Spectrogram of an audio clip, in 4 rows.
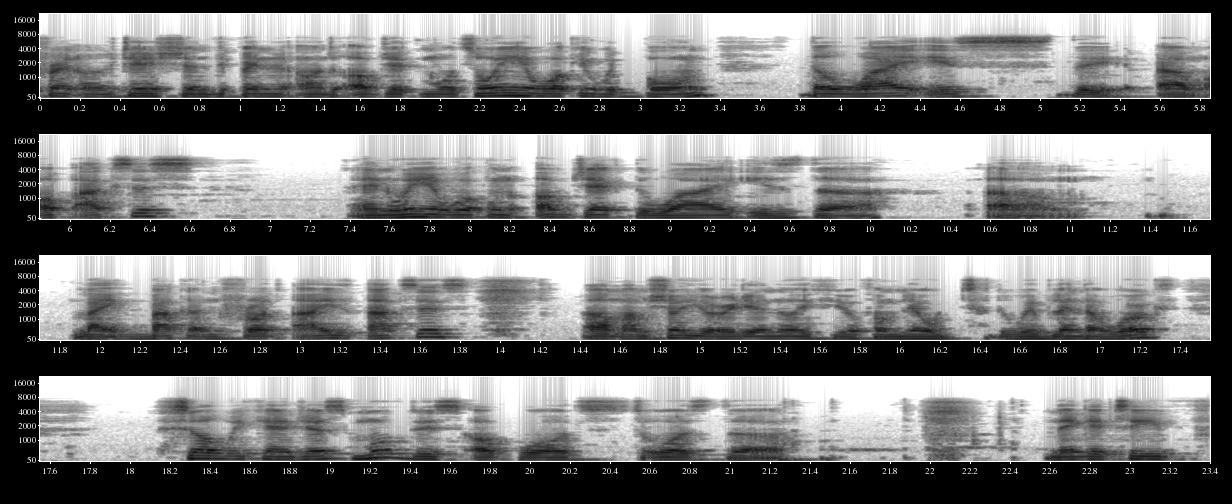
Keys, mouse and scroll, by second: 18.3-21.4 drag, 21.5-22.0 middle drag, 22.0 KP_1, 22.4-23.4 middle drag.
